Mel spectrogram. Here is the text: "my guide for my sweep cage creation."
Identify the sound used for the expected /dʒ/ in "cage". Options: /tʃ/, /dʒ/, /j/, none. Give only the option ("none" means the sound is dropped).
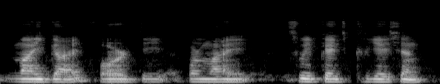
/dʒ/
